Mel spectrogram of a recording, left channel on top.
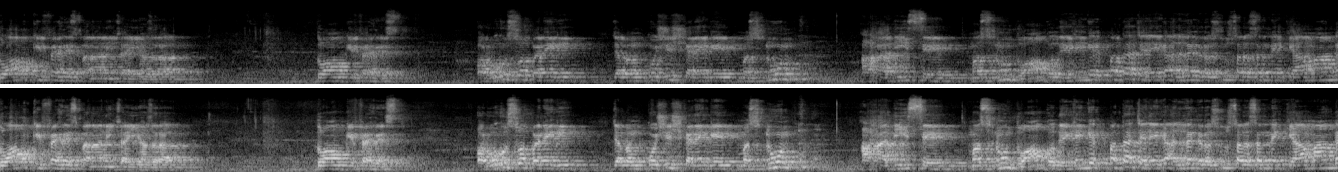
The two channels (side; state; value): left; quieter; 10.3 dB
